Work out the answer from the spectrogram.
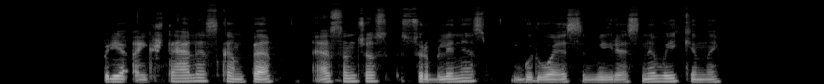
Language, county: Lithuanian, Kaunas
